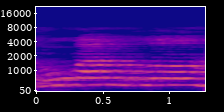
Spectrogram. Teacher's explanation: Sebelum lafaz Allah berharokat fathah atau dhamma. Nah, cara bacanya itu cenderung o. Cenderung o, tapi enggak o banget. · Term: lafaz Allah taglib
